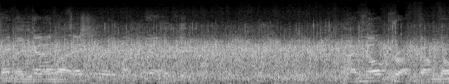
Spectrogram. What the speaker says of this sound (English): Now this is our applause here now.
